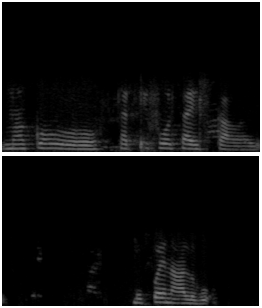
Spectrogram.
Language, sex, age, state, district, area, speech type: Telugu, female, 18-30, Telangana, Mulugu, rural, conversation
